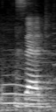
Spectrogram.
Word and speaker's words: Z: maybe the difference is the way we pronounce like the actual Z Zed like yeah right like so how do you guys say that letter like when we read the alphabet we just say Z yeah yeah what about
